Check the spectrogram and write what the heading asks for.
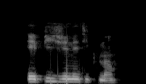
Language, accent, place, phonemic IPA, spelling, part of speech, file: French, France, Lyon, /e.pi.ʒe.ne.tik.mɑ̃/, épigénétiquement, adverb, LL-Q150 (fra)-épigénétiquement.wav
- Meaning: epigenetically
